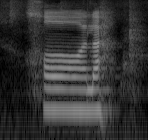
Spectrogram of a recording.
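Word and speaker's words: خالة: Dan kalau untuk perempuannya kita tambahkan ta marbutah, berarti khalatun, khalah. Ditambahkan ta marbutah. Ta marbutah itu adalah ta yang ketika dia berharakat dibaca ta, tapi ketika dia berharakat sukun dibacanya ha.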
